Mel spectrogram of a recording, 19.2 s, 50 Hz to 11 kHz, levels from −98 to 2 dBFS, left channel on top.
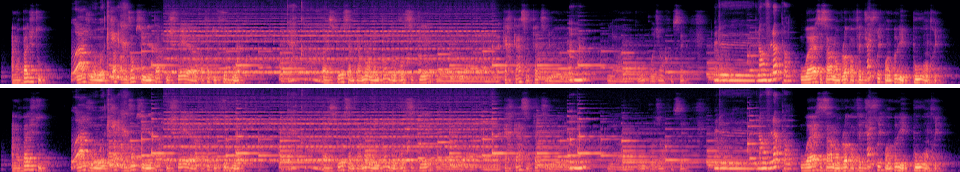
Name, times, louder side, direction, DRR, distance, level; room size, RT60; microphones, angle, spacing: voice 1, 0.2-0.8 1.5-4.8 6.4-11.5 12.1-14.8 16.0-18.7, left 1 dB, 55° left, 3 dB, 0.6 m, -21 dB
voice 2, 1.4-2.6 5.6-6.5 11.4-11.8 14.3-15.9 17.3-17.4, left 2 dB, 75° left, 4 dB, 1.0 m, -20 dB
sound 1, 2.2-15.8, right 3 dB, 60° right, 0.5 m, -28 dB
sound 2, 3.2-10.0, left 2 dB, ahead, 1.1 m, -26 dB
8.4 x 5.5 x 3.1 m, 0.82 s
head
